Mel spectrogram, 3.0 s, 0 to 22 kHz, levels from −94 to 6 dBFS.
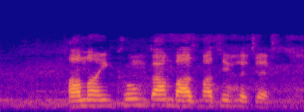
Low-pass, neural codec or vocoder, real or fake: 7.2 kHz; codec, 16 kHz, 8 kbps, FreqCodec, smaller model; fake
